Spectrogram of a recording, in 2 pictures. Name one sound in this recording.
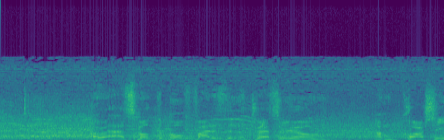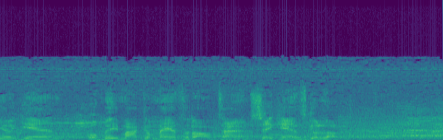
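A man announces loudly through a microphone over loudspeakers.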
